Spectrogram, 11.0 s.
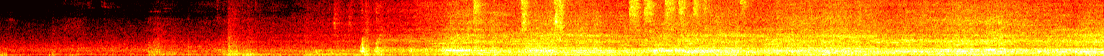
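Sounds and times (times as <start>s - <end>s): wheels clicking on rails: 3.3s - 7.9s
electric train running in: 3.3s - 11.0s.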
